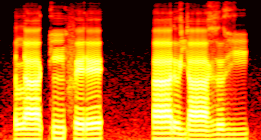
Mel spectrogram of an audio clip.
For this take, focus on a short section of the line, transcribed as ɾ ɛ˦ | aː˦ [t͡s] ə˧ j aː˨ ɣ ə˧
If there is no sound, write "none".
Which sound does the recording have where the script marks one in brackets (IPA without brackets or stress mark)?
ɾ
